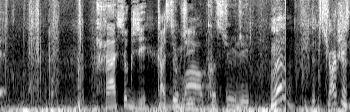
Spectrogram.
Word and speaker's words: Khashoggi: Jamal Khashoggi. Khashoggi. And you have an ISO. Who's pronouncing it?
